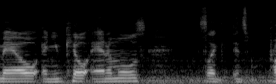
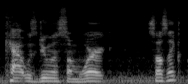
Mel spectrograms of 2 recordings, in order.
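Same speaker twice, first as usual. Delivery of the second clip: usual speaking voice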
